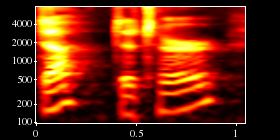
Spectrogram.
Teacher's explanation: when we have the word deter, our stress falls on the second syllable, ter. That means that the letters DE, rather than saying de like in debtor or death, they will have a reduced vowel.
